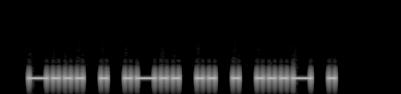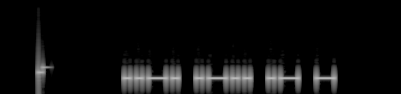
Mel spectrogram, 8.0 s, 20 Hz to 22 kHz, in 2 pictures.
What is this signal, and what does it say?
Morse code, heard as a keyed tone, about 21 wpm, 700 Hz. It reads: BELIEVE FLAT
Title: Sentences from Top 1000 Words - New Word Drill - 20wpm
